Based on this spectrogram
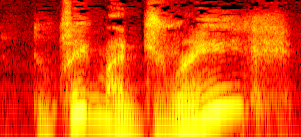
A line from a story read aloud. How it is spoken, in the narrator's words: angrily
